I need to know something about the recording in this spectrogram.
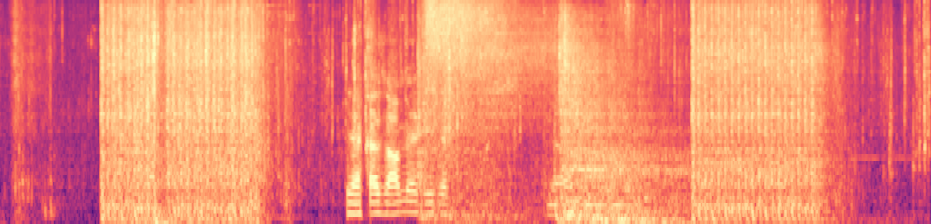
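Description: Wooden boards splinter and crack under gunfire.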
